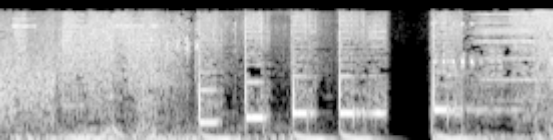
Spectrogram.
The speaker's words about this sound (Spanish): Cuando una moto va por la autopista suena así.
